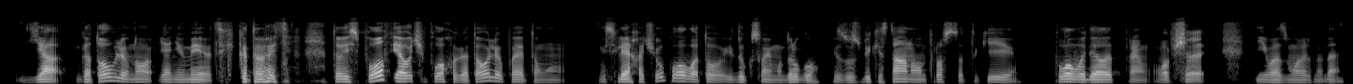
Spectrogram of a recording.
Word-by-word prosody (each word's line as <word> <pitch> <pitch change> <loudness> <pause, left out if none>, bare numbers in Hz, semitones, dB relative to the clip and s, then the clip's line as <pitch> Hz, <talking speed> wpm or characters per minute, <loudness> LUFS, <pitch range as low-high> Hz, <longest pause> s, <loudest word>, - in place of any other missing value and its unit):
я 115 +2 +3
готовлю, 140 +6 +1
но 120 0 -3
я 110 0 -3
не 115 0 -6
умею 115 -3 0
это 95 - -5
г - - -6
готовить. 130 0 +2 0.4
То 125 - +1
есть 125 -3 +5
плов 205 +3 +7
я 140 -2 +8
очень 135 -2 0
плохо 130 0 -1
готовлю, 145 +9 0
поэтому 110 -3 -6 0.3
если 115 +1 -2
я 115 - +7
хочу 125 +9 -4
плова, 145 -8 +1
то 110 -2 -5
иду 110 0 -6
к - - -8
своему 105 -3 -3
другу 105 -2 -4
из 105 0 -7
Узбекистана. 110 +2 0
Он 110 -1 -6
просто 115 +2 -3
такие 115 -2 -7 0.4
пловы 125 -2 +4
делает, 115 0 +3
прям 100 -1 -5
вообще - - +2 0.5
невозможно, 110 0 -6
да. - - -6
115 Hz, 165 wpm, -27 LUFS, 110-125 Hz, 0.5 s, я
